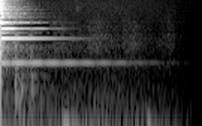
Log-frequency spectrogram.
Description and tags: tapping a glass in the kitchen
tapping, bell, glass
